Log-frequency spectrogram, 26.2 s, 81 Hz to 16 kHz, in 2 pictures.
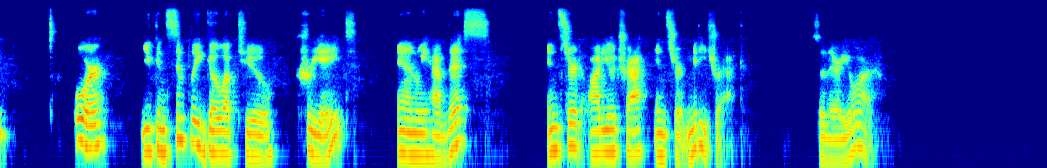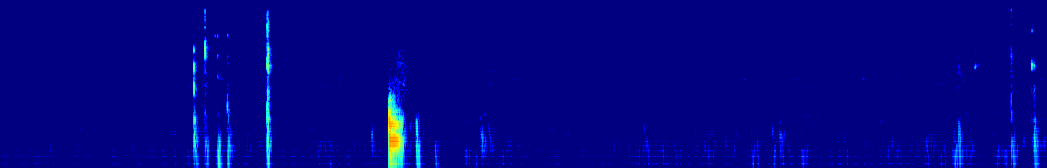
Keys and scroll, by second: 15.9 shift+super+r.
